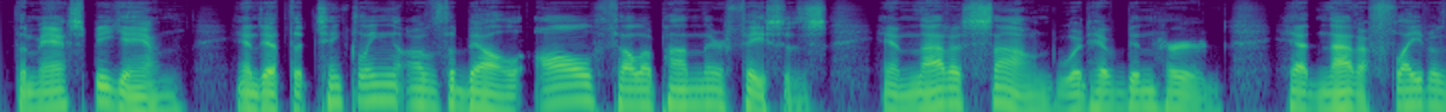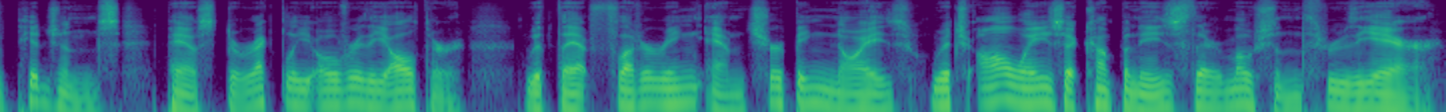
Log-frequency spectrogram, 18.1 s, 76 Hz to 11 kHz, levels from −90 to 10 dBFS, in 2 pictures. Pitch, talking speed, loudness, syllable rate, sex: 95 Hz, 160 wpm, -20 LUFS, 4.2 syllables/s, male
